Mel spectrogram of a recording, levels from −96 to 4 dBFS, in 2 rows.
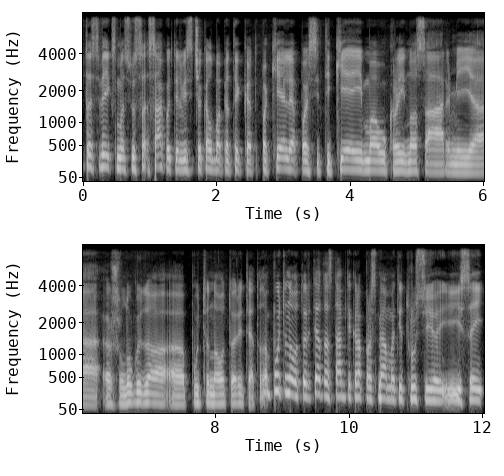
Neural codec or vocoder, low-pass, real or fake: none; 7.2 kHz; real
